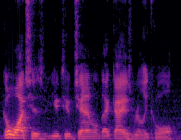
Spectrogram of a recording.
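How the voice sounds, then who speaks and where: A middle-aged or older man, a trucker who video blogs, chats casually with viewers in a monologue. His medium-pitched voice keeps a moderate pace, and his manner is blunt, folksy, emphatic and opinionated.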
